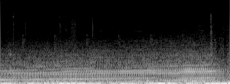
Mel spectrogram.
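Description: A BMW fitted with an M Performance limited slip differential, rear-wheel drive, accelerates with a loud, close engine tone rising steadily in pitch over a couple of seconds.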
